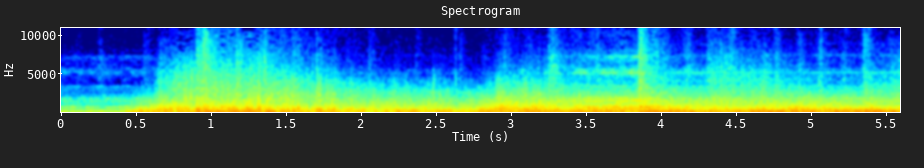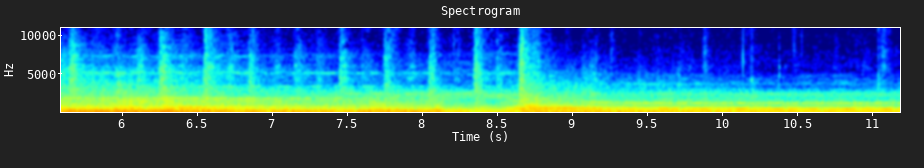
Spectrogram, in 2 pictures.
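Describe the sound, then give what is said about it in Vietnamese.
Thunder rumbles through a mountain valley as a story sound effect, a loud, continuous heavy roar that keeps up with little pause from start to finish. “Lôi điện cuồn cuộn phủ đầy trời, toàn bộ sơn cốc lôi điện ầm vang.”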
